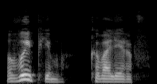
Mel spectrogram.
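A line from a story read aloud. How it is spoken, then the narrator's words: Plain. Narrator (Russian): сказал Иван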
